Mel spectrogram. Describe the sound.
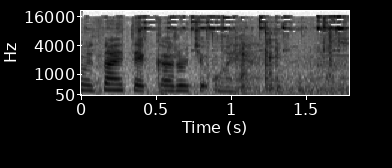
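Keys jingle and clink in a quick, irregular metallic rattle while someone fumbles at a lock, with a person's voice heard briefly at the start.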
